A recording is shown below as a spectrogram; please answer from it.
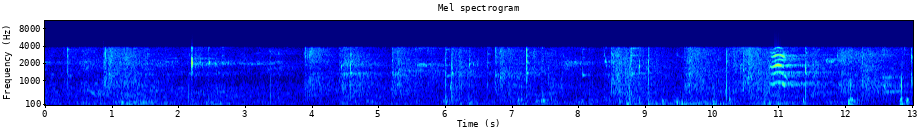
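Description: Badminton rally: sharp racket strikes on the shuttlecock and footwork on the court, the loudest strike about two seconds in. A brief high squeak comes about eleven seconds in.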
